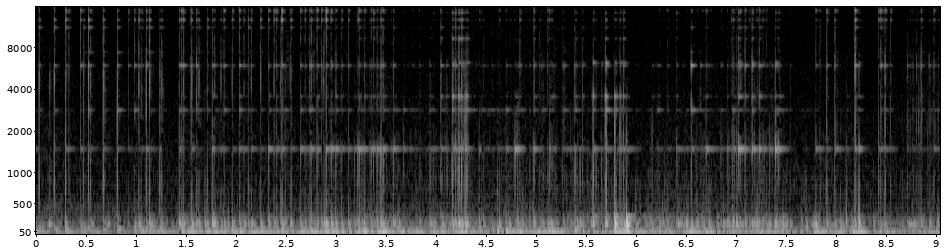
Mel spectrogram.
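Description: Long acrylic nails on both hands tap and scratch the bowl of an inverted, hollow amber hobnail glass goblet with a textured surface. A steady stream of quick, dense clicks and scratchy rasps sits over a low, hollow hum, with bright glassy clinks flicking through.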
